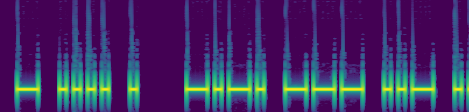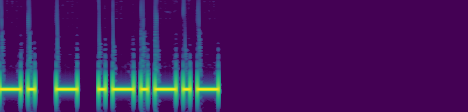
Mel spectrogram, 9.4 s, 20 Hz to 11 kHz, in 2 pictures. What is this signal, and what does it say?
Morse code, heard as a keyed tone, about 17 wpm, 700 Hz. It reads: THE COURT.
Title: Sentences from Top 1600 Words 17wpm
